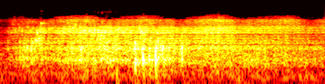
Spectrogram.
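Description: An Alka-Seltzer antacid tablet fizzes in water, a steady, dense crackling hiss that stays at an even level for about four seconds, with tiny pops scattered through it and no voices.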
